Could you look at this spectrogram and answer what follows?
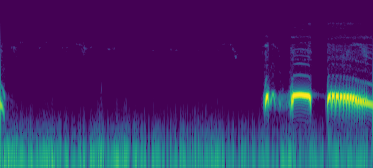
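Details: Spotted dove call used as a decoy to lure wild doves: after near silence, a short rising coo, a level hummed note and a long falling croon close the recording. Faint low rumble underneath.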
